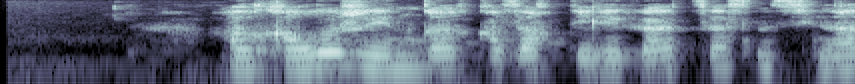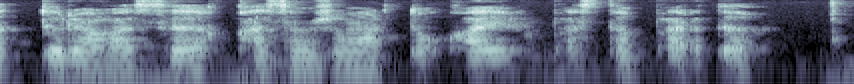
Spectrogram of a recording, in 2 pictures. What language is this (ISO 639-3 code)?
kaz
